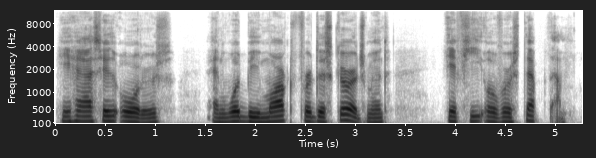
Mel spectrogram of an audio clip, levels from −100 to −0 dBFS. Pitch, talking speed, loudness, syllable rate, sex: 135 Hz, 160 wpm, -16 LUFS, 5.5 syllables/s, male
